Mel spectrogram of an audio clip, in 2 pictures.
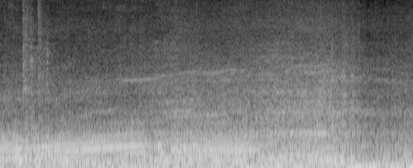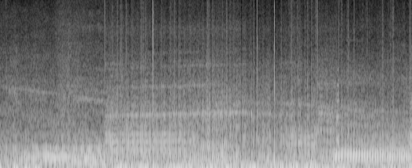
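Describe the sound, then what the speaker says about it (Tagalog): A Kawasaki Versys motorcycle with an open-pipe exhaust runs close and loud, its engine note rising and falling through revs and gear changes in a continuous throaty drone; no talking. "Ganun pala kapag naka-open pipe ang Versys."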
